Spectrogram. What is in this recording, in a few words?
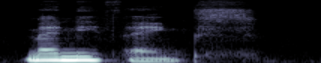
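"many thanks", English pronunciation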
